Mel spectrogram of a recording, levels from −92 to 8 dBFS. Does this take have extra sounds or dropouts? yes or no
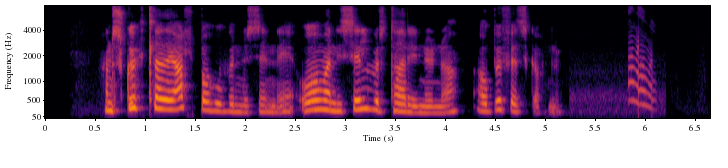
yes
